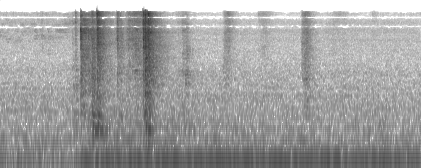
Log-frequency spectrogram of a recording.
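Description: A steady low machine hum that starts about a second in, with a few light metallic clicks and taps of metal being handled.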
